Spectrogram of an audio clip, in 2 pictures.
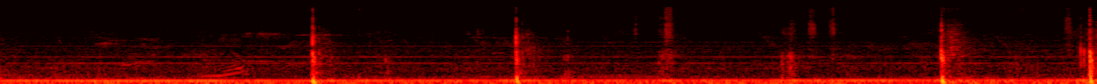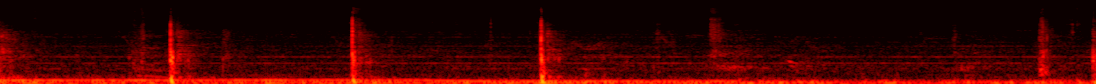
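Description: Basketball dribbled on asphalt: a string of sharp bounces, about one a second.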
